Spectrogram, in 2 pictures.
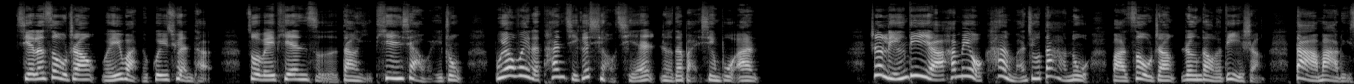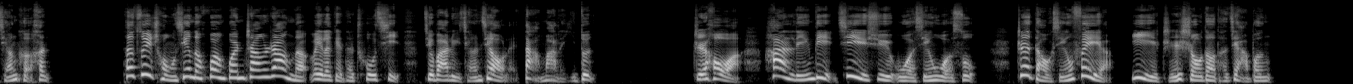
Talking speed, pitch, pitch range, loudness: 255 characters per minute, 230 Hz, 190-315 Hz, -19 LUFS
